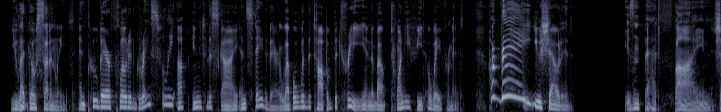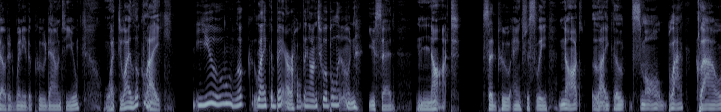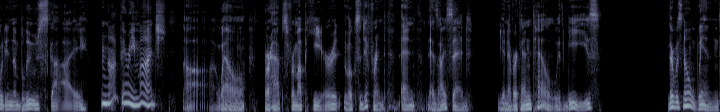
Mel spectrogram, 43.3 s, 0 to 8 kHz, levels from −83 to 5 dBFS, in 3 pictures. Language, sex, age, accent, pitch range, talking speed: English, male, 30-49, American, 85-135 Hz, 140 wpm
